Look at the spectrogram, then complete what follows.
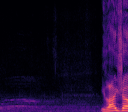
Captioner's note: audience cheers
